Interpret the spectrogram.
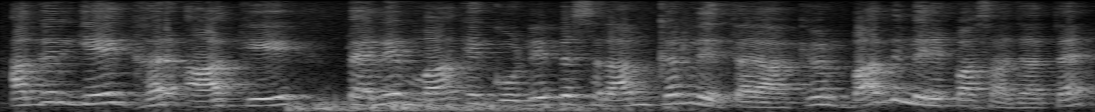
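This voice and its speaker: A young man hosting a podcast, agreeable and quick to affirm his guest. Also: high-pitched, lively intonation, a bit bright, a little hiss or hum. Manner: agreeable, frequent short affirmations. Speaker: podcast host. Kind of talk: casual chat. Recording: roomy studio echo.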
